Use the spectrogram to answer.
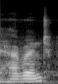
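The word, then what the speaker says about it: haven't: इसका प्रोनाउंसिएशन है हैवेंट।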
